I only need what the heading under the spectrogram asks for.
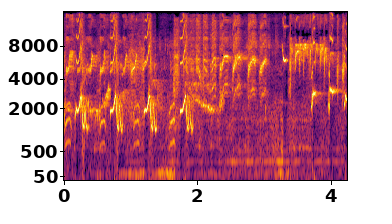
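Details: White-rumped shama song laced with greater green leafbird (cucak ijo) imitations: repeated bubbly upslurred phrases about twice a second, then a drawn-out whistle and scratchy high notes.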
